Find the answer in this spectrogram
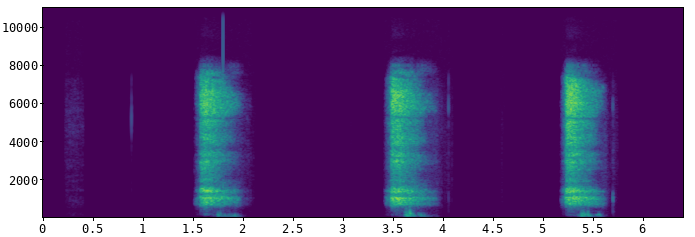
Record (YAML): exhalation_length: 6.4 s
exhalation_amplitude: 15802
exhalation_signal_mean_std_ratio: 0.31
survey_phase: beta (2021-08-13 to 2022-03-07)
age: 45-64
gender: Female
wearing_mask: 'No'
symptom_none: true
smoker_status: Never smoked
respiratory_condition_asthma: true
respiratory_condition_other: false
recruitment_source: REACT
submission_delay: 2 days
covid_test_result: Negative
covid_test_method: RT-qPCR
